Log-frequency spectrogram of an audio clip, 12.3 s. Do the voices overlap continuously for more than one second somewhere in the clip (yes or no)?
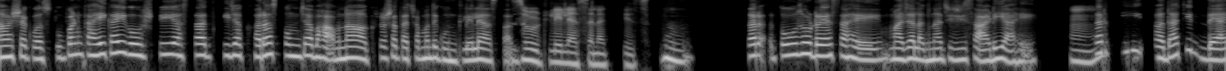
no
